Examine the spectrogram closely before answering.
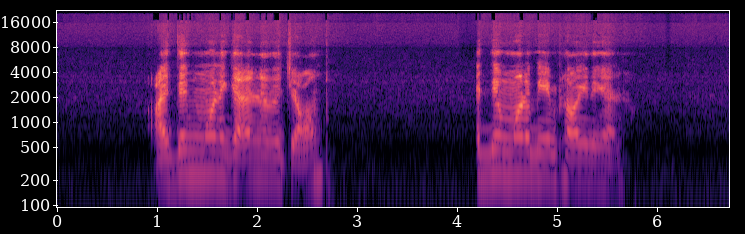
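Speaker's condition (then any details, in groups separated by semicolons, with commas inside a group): Quadriplegic cerebral palsy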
